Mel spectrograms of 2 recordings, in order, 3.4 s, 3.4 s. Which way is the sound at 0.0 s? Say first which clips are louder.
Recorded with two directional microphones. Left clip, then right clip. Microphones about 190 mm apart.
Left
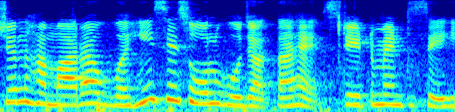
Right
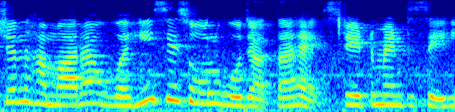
Left 5 dB; 30° left (ahead or behind).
